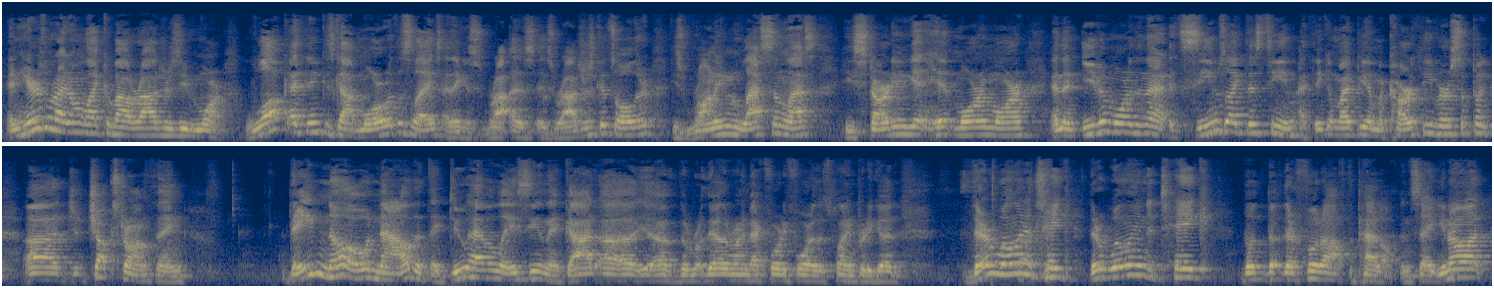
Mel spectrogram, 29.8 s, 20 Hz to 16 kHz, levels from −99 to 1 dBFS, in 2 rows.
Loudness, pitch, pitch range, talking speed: -31 LUFS, 155 Hz, 140-190 Hz, 210 wpm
